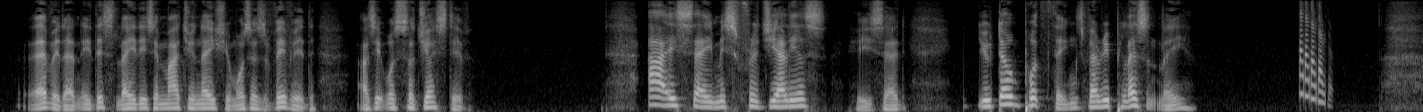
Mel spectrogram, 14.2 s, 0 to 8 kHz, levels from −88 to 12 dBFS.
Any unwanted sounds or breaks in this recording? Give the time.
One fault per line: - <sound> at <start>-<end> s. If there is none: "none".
- chirp at 13.0-13.4 s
